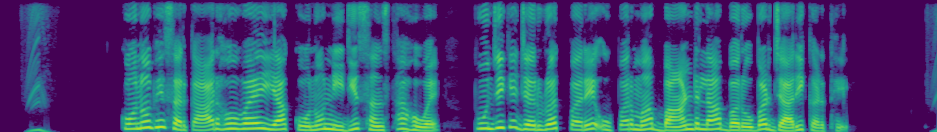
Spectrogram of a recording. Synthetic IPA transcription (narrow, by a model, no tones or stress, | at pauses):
koːnõbʱisɐɾkaːɾɦoːʋəejakoːnõniːd͡ʒisɐ̃nst̪ʰaɦoːʋəe | pũːd͡ʒiked͡ʒɐɾuːɾət̪̚pəɾeʔuːpəɾmãbãːɳɖlabɐɾoːbəɾd͡ʒaːɾikɐɾt̪ʰḛ̃ː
